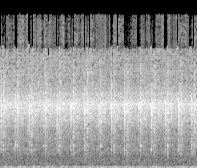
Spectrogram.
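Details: Rat rod engine at a steady idle with a light, quick tick of about two or three per second from the valve train, first taken for a sticking lifter. Removing the valve cover revealed a bent pushrod.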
